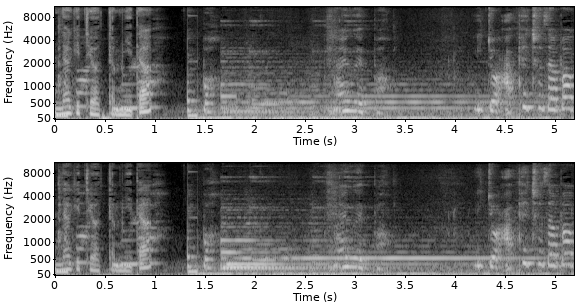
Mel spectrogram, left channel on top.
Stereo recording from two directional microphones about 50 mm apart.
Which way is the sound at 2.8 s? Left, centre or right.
Right.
